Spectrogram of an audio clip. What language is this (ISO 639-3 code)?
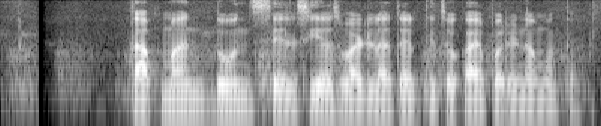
mar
